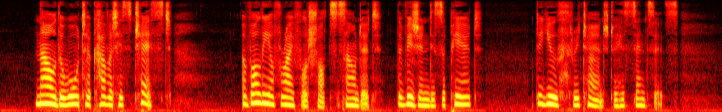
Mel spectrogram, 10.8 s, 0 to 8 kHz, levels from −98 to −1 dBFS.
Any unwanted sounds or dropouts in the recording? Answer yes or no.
no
